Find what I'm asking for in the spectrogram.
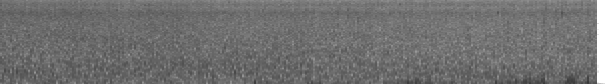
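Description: Steady broadband rush of a waterfall stream at Kasabangan Waterfalls on Biliran island, continuous and fairly close, with low rumbling water churn, stopping abruptly at the end.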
